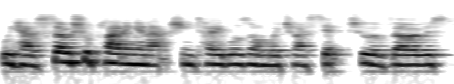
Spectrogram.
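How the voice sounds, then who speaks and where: A British woman talks with steady, earnest passion, stopping often on small fillers. Her pitch stays flat and even, and the sound is roomy and a little dull, like a video call from an echoey room. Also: fairly quick. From Britain. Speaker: community support team member. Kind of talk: online panel conversation.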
